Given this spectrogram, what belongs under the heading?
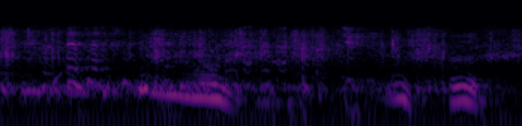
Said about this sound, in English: No. Oh, a cat. Kitty, one of us will have to get out of here. Go away now. Scat.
